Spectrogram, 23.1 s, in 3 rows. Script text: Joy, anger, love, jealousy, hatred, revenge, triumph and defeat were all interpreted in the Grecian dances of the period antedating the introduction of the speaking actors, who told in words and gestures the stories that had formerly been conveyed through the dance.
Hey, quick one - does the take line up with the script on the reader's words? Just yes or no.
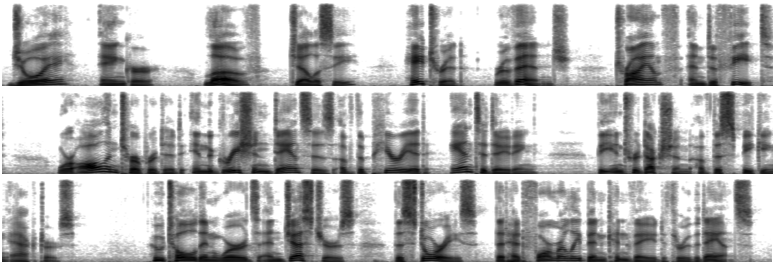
yes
